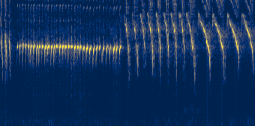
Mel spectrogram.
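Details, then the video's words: Canary song used as a master recording to train other birds: a long steady high whistled trill, then a fast series of sweeping downward notes, bright and loud against a quiet background. "kenari Model apapun bakal cepat respon dengar cuitan kenari ini"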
